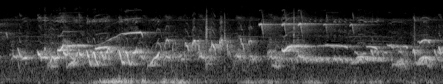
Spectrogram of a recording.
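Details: A white-crowned shama sings varied warbled phrases mixing rapid notes with longer sliding whistles, some rising high, over faint low background noise.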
